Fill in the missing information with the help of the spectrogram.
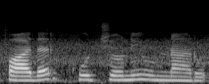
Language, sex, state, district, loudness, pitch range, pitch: Telugu, female, Telangana, Hyderabad, -18 LUFS, 190-215 Hz, 205 Hz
